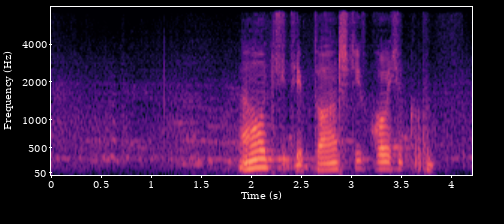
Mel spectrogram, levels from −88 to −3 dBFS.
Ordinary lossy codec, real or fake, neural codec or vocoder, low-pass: none; fake; codec, 16 kHz, 0.5 kbps, X-Codec, HuBERT features, trained on general audio; 7.2 kHz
